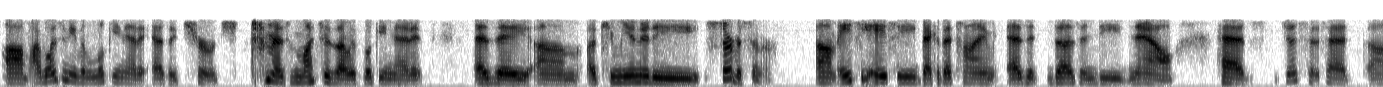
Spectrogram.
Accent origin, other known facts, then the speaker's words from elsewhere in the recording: Philadelphia, Pennsylvania, United States; There's nothing here in Pittsburgh that comes close to my neighborhood where I grew up in West Philly.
